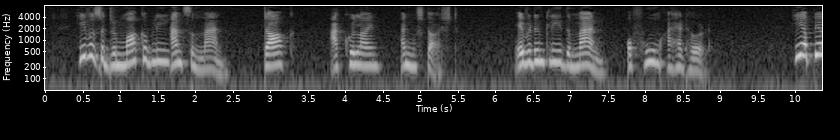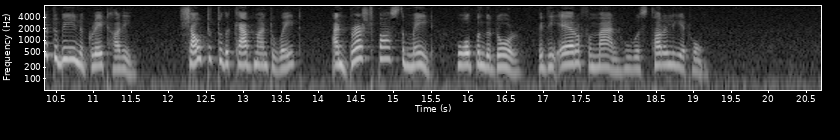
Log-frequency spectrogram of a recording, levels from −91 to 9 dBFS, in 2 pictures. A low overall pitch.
No: high, 230 Hz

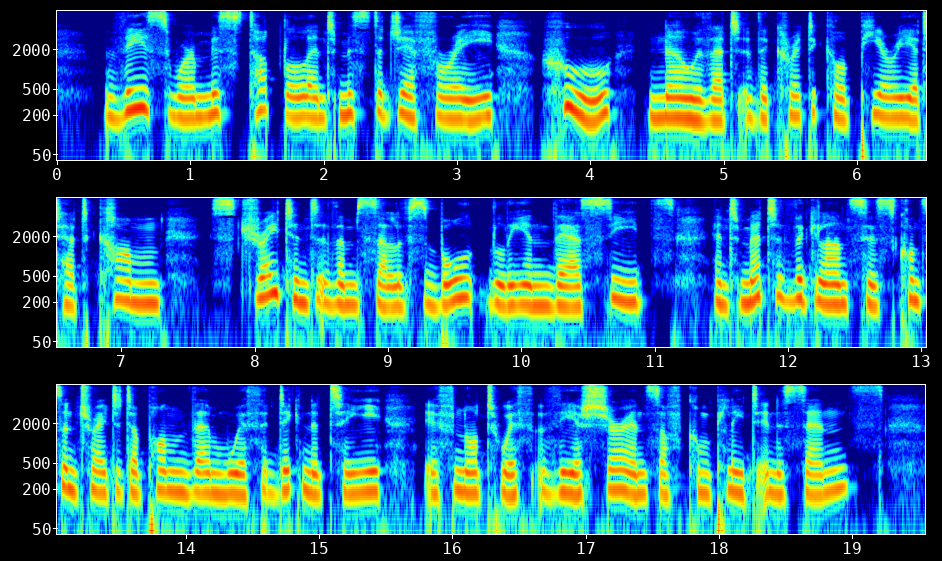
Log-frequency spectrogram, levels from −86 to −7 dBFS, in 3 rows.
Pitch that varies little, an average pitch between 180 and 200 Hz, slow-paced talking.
Yes: narrow, 2.3 semitones; high, 190 Hz; slow, 115 wpm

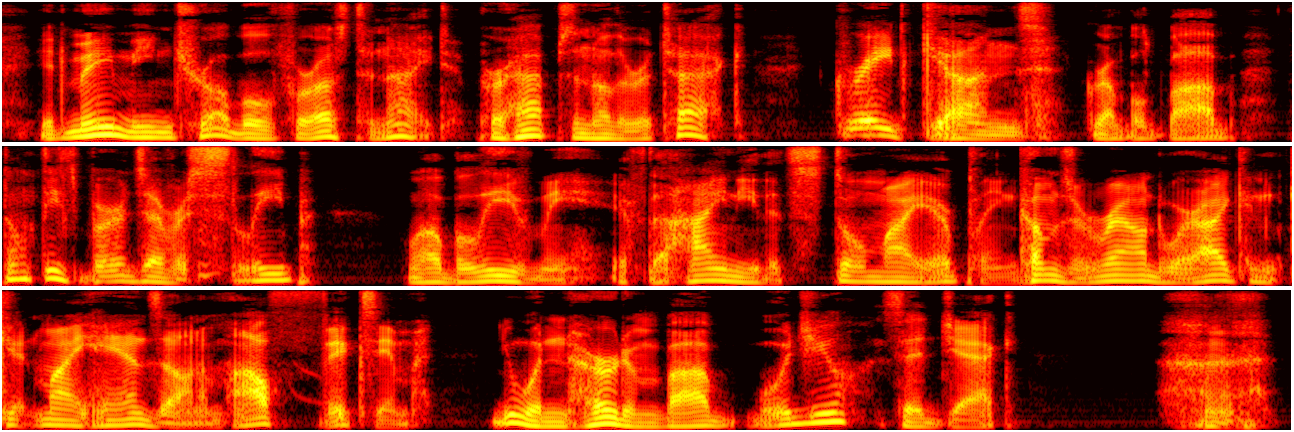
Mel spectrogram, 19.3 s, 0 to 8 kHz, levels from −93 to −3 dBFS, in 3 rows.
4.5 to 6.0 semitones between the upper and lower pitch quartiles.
Yes: average, 5.0 semitones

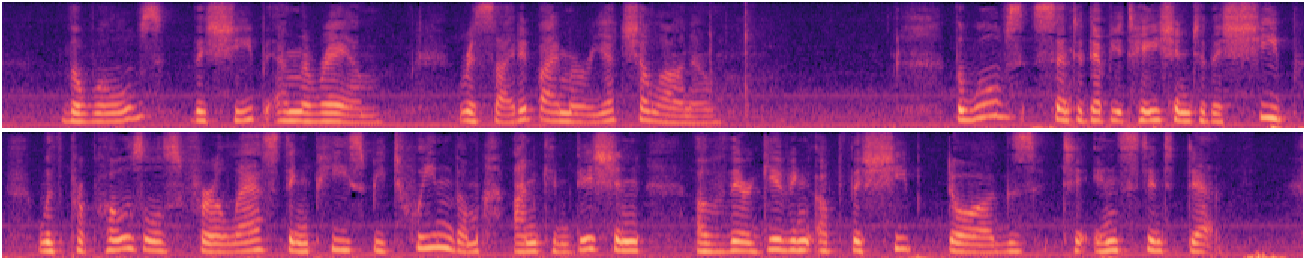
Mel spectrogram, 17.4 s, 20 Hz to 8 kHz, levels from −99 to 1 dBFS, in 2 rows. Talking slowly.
Yes: slow, 120 wpm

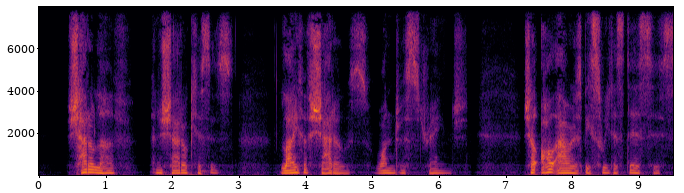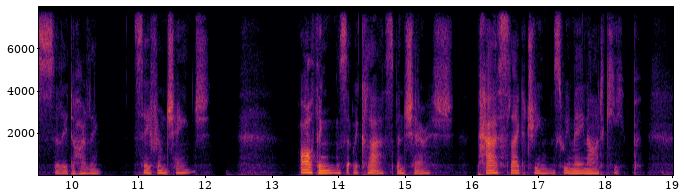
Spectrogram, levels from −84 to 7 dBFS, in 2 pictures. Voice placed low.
Yes: low, 110 Hz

